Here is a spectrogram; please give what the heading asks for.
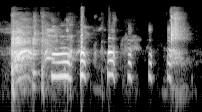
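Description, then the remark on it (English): Someone clears their throat with a voiced, rasping rumble, then lets out several short, uneven coughs in quick succession, ending with one harsher hack. “Look, I'm over here. I had to get a cough drop.”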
